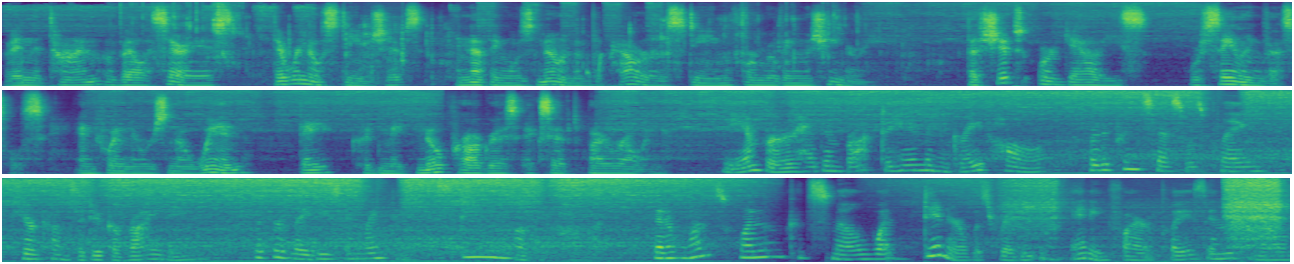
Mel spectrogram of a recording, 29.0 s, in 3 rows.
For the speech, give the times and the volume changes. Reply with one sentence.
You can hear the speech from 0.0 to 28.9 s, at a steady volume.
